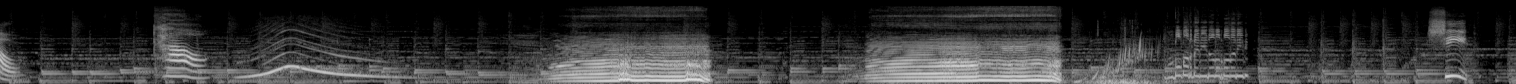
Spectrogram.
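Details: Cow lowing: two long, deep, drawn-out moos of about two seconds each, amid children's music with sliding whistle-like tones and short effects between them.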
